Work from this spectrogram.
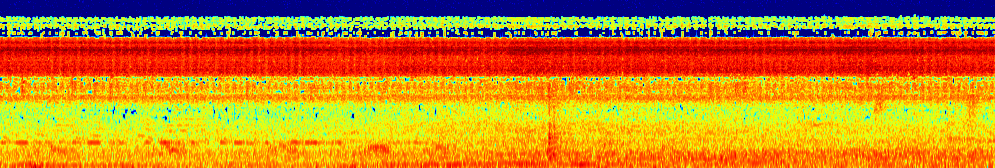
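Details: Cicadas on a warm summer day in a picturesque Italian town keep up a steady, piercing high buzz for the whole stretch, while faint short tonal notes and a brief click sound in the background.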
